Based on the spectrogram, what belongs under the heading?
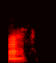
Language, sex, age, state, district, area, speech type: Manipuri, male, 18-30, Manipur, Kangpokpi, urban, conversation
